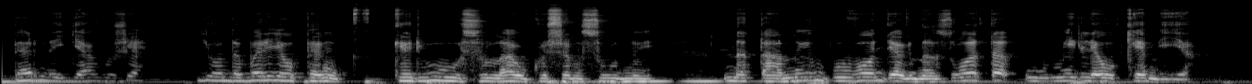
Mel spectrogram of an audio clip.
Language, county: Lithuanian, Vilnius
